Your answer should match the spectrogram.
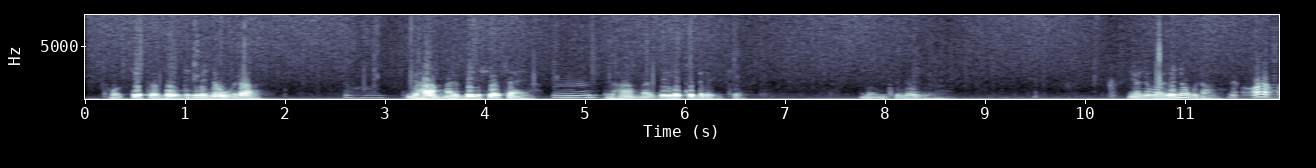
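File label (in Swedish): Ramundeboda Närke, dialekter; Folkminnen; Svenska sagor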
